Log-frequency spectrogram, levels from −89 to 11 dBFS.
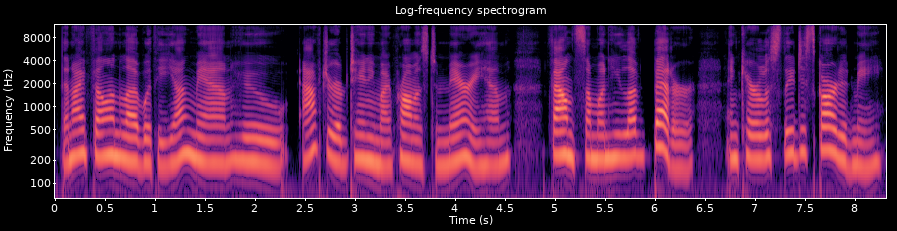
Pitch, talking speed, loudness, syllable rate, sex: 205 Hz, 195 wpm, -19 LUFS, 5.5 syllables/s, female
